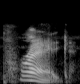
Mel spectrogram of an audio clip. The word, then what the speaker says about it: Prague: spelt prague oh yeah but do not dare pronounce it prague it's prague yeah yeah kind of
